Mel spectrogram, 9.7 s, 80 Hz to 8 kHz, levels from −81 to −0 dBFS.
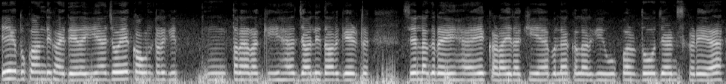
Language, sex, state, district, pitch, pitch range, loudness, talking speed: Hindi, female, Uttar Pradesh, Shamli, 230 Hz, 225-240 Hz, -14 LUFS, 200 wpm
